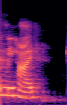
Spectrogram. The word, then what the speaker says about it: Mihai: I learn best when I am in that Chickaman, the Mihai, I can never pronounce his name, the guy who wrote the book on flow. – You say Mihai. – Yeah, good. Yeah.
